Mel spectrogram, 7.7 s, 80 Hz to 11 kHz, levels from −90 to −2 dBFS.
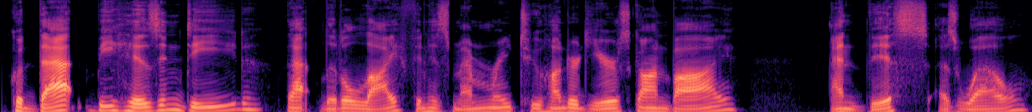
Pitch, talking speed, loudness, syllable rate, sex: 105 Hz, 145 wpm, -24 LUFS, 3.8 syllables/s, male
